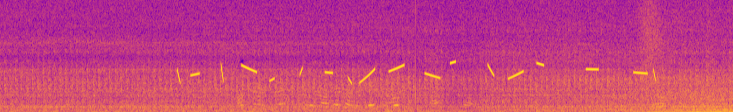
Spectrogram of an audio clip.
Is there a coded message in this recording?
No, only bird-like chirps, with street noise.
